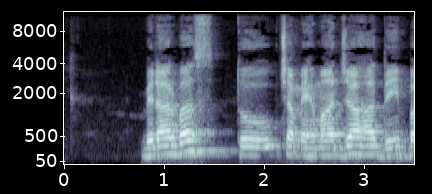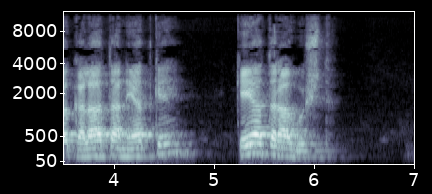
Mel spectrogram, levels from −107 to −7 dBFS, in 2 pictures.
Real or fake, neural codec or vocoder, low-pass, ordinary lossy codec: real; none; 10.8 kHz; MP3, 96 kbps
